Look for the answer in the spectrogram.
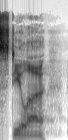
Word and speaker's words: stele: And I say stele. I think if you're pronouncing it the Latin way, it's stela. And plural stele, but I'm going to say stele and steles.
